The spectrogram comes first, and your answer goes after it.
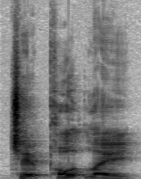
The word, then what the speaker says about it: Chipotle: She says, in Texas, we pronounce it Chipotle.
